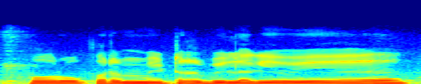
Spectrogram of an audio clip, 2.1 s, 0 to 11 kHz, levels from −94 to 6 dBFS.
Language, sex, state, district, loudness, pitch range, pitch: Hindi, male, Uttar Pradesh, Shamli, -11 LUFS, 140-145 Hz, 140 Hz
